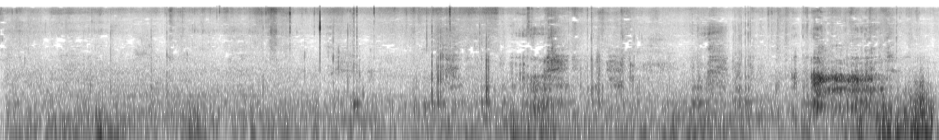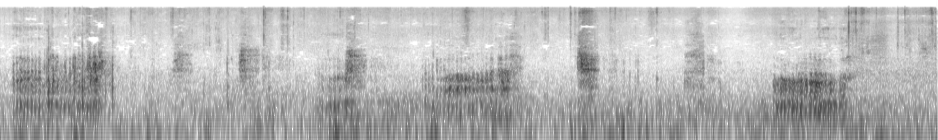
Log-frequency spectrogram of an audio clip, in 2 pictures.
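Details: XL Pitbull working to pull a cone out of a tree: rough low growls and gruff bark bursts come in uneven clusters, loudest near the middle and end.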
